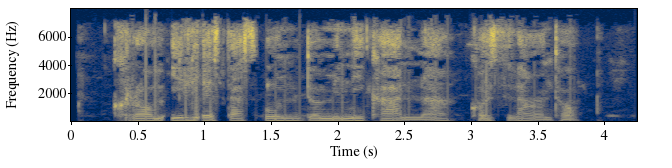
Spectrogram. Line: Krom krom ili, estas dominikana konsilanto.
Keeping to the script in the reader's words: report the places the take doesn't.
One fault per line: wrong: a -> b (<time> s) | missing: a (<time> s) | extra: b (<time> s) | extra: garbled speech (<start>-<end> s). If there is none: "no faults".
missing: krom (0.6 s)
extra: unu (1.5 s)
